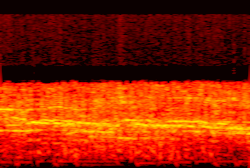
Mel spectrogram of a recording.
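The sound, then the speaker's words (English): A steady, loud wash of many schoolchildren's voices cheering and shouting together at a caller's school, with a loud radio also playing, heard through a narrow, tinny phone line on a radio phone-in with no pauses for the whole stretch. “He's got a lot of fans in the background.”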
